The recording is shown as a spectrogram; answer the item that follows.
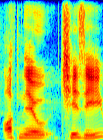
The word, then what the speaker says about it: Othniel Chisi: But first, Ofnil Chizy, welcome to the Dawson and Ilay show.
